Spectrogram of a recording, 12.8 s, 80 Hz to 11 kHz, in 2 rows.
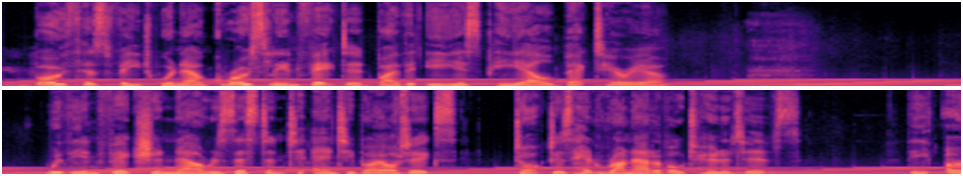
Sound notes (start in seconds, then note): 4.9 grunts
